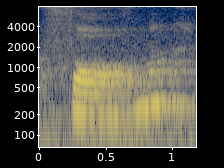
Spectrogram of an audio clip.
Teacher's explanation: No caso, eu falo forma, então eu sei que o for é a sílaba mais forte, certo? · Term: sílaba tônica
